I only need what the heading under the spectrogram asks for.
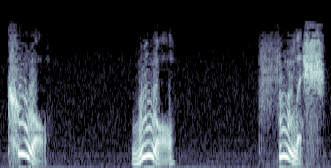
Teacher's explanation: Almost a tiny little W in there. · Term: hard vowel before the L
